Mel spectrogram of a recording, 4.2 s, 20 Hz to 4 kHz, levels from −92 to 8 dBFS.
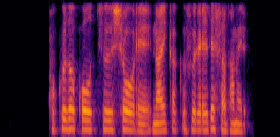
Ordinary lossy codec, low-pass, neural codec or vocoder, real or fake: Opus, 64 kbps; 3.6 kHz; codec, 16 kHz, 2 kbps, FunCodec, trained on Chinese and English, 25 frames a second; fake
